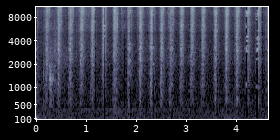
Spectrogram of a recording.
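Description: A sponge rubbed quickly back and forth over vegetable-tanned leather, working in a lacquer-like water-protective finish: an even run of short swishing strokes, about four or five a second.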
